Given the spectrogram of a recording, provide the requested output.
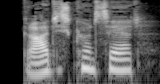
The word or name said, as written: gratiskoncert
